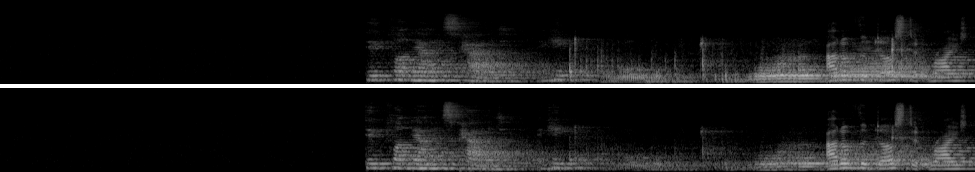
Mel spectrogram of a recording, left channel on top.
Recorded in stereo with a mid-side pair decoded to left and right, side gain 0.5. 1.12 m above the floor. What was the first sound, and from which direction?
A woman speaking, 60° right.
